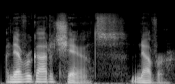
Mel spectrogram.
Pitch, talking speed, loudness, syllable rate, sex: 95 Hz, 170 wpm, -17 LUFS, 5.8 syllables/s, male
